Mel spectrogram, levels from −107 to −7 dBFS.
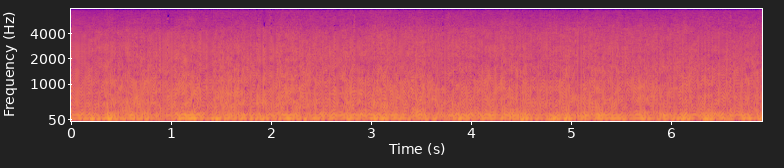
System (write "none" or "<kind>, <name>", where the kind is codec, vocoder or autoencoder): vocoder, Vocos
